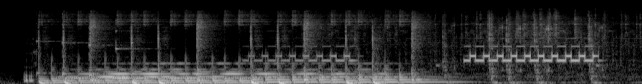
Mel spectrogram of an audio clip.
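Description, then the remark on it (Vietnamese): A telephone rings loudly with an incoming call from Mr. Dinga, the Paragem company's agent in Cameroon: a bright electronic melody plays first, then a rapid warbling trill for over a second before it cuts off. No one speaks. “Sáng hôm đó, chị ấy nhận được một cú điện thoại của ông Dinga, đại lý công ty Paragem ở Cameroon.”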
